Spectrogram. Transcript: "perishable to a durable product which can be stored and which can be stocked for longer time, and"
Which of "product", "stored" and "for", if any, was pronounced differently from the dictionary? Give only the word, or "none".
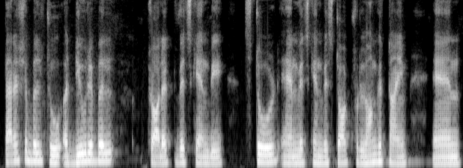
none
